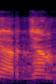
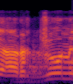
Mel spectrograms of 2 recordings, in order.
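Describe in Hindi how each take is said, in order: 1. दूसरे अक्षर में छोटा 'a' स्वर है। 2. दूसरे अक्षर में 'u' स्वर है। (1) "पंजाबी में अर्जन होगा" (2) "हिंदी में अर्जुन ही होगा"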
